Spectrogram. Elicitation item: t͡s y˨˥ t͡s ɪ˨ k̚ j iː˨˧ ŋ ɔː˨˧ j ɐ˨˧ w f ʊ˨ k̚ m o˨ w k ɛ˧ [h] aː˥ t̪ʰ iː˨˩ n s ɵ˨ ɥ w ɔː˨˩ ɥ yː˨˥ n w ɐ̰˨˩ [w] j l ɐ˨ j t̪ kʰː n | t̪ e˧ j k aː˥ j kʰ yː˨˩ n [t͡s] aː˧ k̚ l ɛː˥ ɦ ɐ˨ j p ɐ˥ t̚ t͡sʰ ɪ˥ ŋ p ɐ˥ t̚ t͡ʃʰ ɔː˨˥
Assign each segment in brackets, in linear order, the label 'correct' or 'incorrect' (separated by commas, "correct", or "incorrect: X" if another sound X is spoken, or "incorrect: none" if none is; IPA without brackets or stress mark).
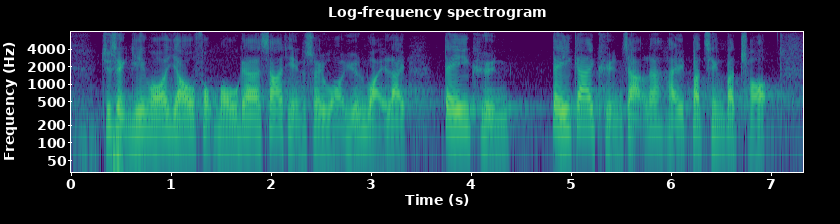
incorrect: s, incorrect: none, correct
